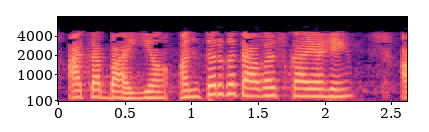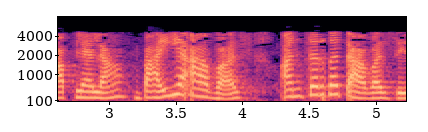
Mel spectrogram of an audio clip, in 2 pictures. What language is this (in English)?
Marathi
